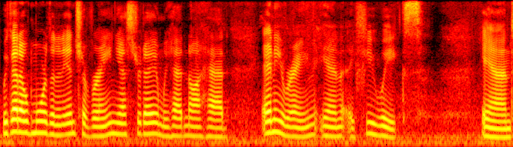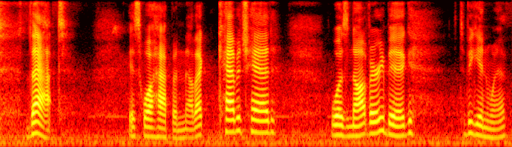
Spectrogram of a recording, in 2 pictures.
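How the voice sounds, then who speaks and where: A woman leads a casual walk-through of an outdoor garden, her voice low and slightly congested as she recovers from an illness. She speaks plainly and unhurriedly with frequent ums, and there's a little hiss or hum in the audio.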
